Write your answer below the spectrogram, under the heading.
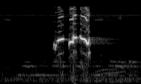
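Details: Sooty-headed bulbul phrase used as a lure for young birds: three rapid, ringing whistled notes, rising then falling, in a compact half-second burst over a quiet background.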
